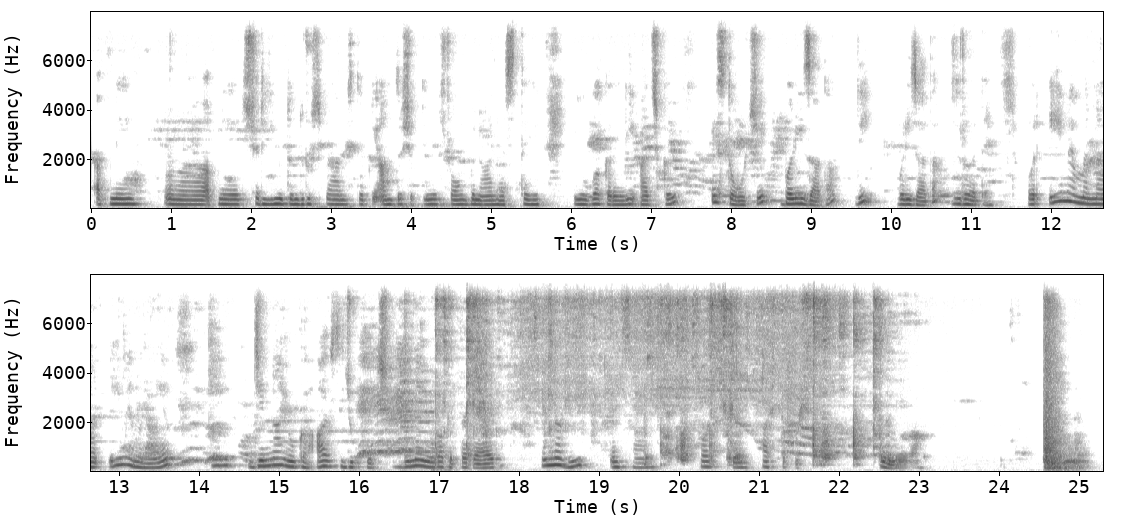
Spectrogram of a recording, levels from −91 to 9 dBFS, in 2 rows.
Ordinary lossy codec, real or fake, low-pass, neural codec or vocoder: Opus, 64 kbps; real; 7.2 kHz; none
